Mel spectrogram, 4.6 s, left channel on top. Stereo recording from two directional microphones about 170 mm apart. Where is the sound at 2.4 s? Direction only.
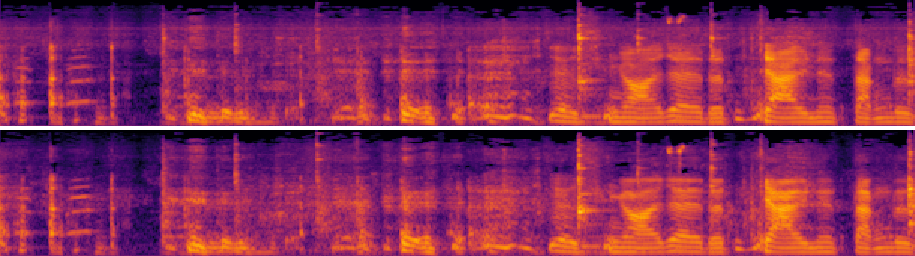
20° left (ahead or behind).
